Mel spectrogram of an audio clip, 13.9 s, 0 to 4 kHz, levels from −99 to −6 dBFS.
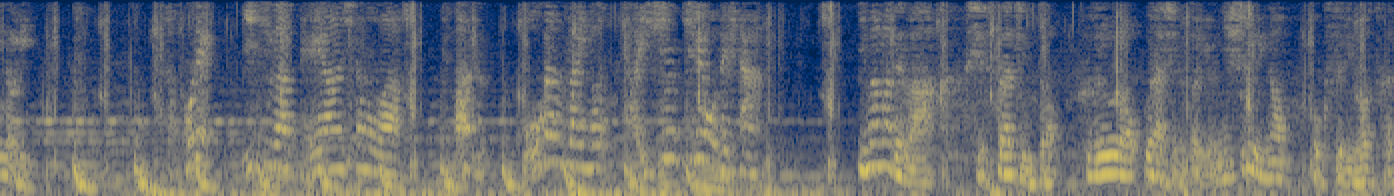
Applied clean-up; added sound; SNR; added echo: none; Chewing, mastication; 13 dB; reverberation time 0.2 s.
